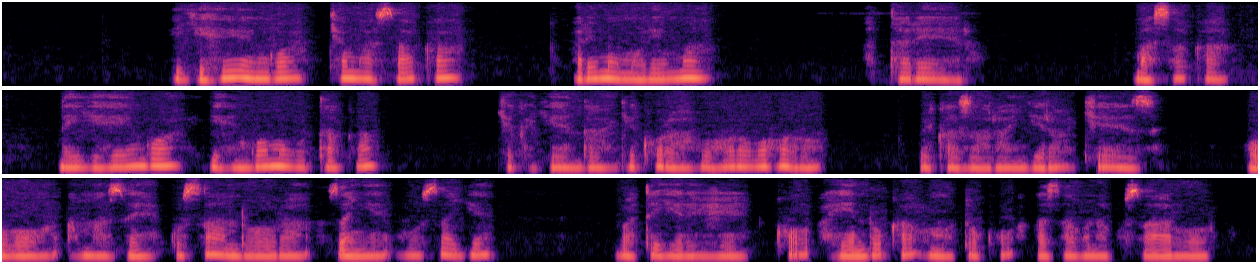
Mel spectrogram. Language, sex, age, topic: Kinyarwanda, female, 36-49, agriculture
